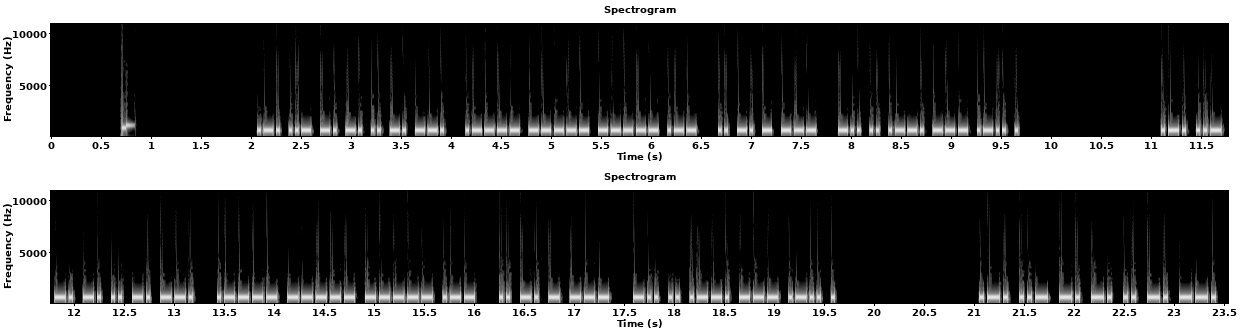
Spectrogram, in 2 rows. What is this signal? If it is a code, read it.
Morse code, heard as a keyed tone, about 33 wpm, 700 Hz. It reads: RUNNING 100W INTO DIPOLE RUNNING 100W INTO DIPOLE RUNNING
